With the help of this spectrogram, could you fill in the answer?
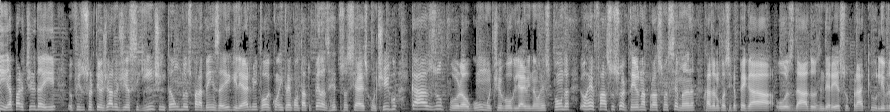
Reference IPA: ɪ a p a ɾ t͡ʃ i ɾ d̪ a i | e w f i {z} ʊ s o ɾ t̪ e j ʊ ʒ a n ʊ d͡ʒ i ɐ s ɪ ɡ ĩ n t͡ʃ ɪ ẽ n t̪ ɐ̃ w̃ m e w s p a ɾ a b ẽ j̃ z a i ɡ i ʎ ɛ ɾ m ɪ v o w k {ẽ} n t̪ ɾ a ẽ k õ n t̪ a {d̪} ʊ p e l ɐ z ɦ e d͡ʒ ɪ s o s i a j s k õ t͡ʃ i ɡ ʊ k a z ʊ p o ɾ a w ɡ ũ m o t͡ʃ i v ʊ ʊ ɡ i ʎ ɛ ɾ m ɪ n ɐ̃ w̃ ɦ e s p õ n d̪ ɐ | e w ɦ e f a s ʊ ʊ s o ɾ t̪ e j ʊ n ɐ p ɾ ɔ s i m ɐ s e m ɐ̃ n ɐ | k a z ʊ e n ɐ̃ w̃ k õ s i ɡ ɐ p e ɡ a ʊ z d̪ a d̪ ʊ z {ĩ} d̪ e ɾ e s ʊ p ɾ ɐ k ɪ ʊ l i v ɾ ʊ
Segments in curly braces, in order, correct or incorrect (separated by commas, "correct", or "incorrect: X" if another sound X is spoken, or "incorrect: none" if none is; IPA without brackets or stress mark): correct, correct, incorrect: t̪, correct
